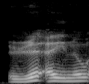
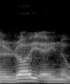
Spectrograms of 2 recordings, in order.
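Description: First: The first vowel is a reduced shva. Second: The first vowel is a full cholam. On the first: The speaker calls it right. "It should be re'enu with a shva" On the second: The speaker calls it wrong. "as opposed to roy'enu with a chaylim"

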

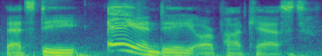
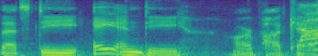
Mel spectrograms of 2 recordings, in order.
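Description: First: It is said with an exaggerated, showy inflection. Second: It is said plainly, with no special inflection. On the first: The speaker calls it right. "Do it the way you do it. ... That fucking inflection" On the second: The speaker calls it wrong. "Oh, you didn't do it right"

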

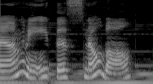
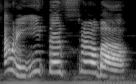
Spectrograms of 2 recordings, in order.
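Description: First: It is said quietly. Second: It is said loudly.

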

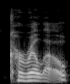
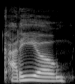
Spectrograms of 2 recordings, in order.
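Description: First: The name is said with an English pronunciation. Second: The name is said with a Spanish pronunciation. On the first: This is the form changed to fit in. "that's how I pronounce my last name now" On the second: This is the family's original form of the name. "instead of Carrillo"

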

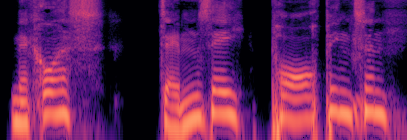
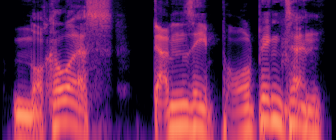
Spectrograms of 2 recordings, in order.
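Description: First: It is said in a Scouse accent. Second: It is said in a Scottish accent.

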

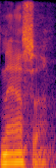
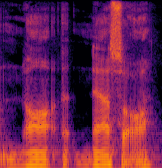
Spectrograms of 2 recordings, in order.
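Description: First: It is not said like the island Nassau. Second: It is said like the island Nassau. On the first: The speaker calls it right. "It's NASA" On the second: The speaker calls it wrong. "It's not NASA"

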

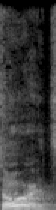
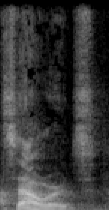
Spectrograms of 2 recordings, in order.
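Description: First: The first part sounds like the word sore. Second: The first part sounds like the word sour. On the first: The speaker calls it right. "It's two swords" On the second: The speaker calls it wrong. "It's not Sowards"

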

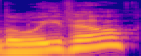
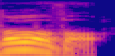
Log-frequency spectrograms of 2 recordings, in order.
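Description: First: The name is said carefully, syllable by syllable. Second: The name is slurred together into fewer syllables. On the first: An outsider said it. The speaker calls it wrong. "they were like, I'm in Louisville" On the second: A local said it. The speaker calls it right. "talk like you're drunk"

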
